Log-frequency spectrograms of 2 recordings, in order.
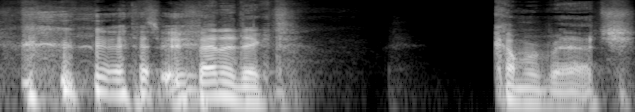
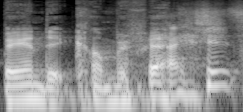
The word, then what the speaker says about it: Cumberbatch: you did not actually okay Benedict Cumberbatch not bandit coming facts a bandit that's a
